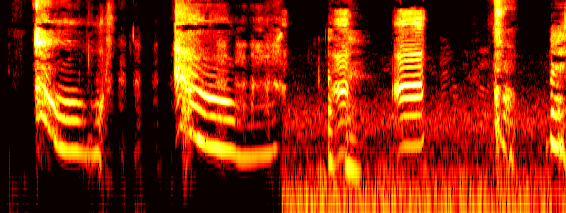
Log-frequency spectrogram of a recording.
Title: Baby sneezes #trendingshorts #tiktok #shorts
